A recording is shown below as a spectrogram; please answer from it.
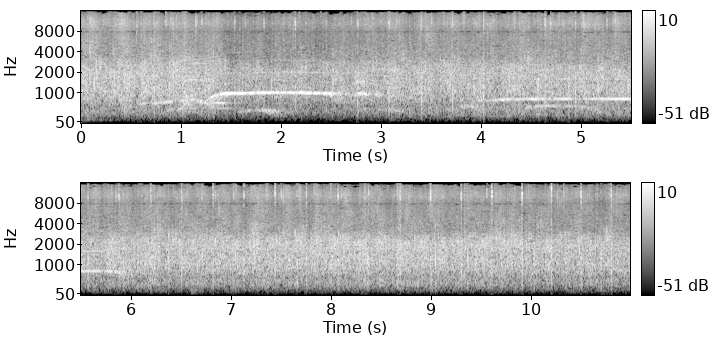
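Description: Audience applauding steadily, with some cheering over it in the first six seconds.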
